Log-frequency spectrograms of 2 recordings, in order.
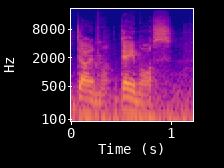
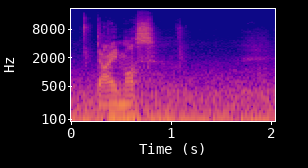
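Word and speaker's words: Deimos: yards can I have a look at this damos I know how to I know how to pronounce that word Daimos ah all right connected and let's hail it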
